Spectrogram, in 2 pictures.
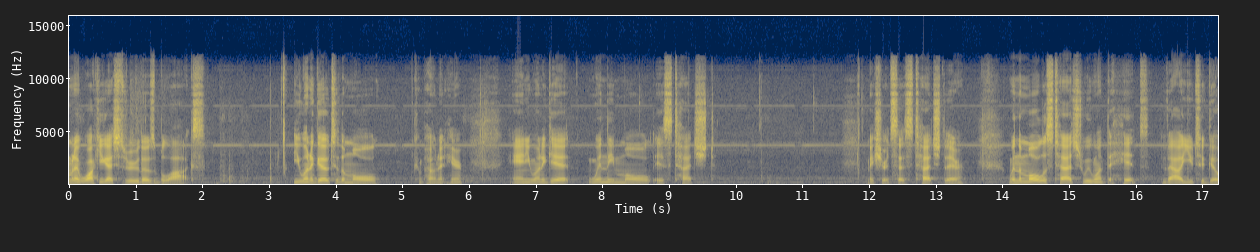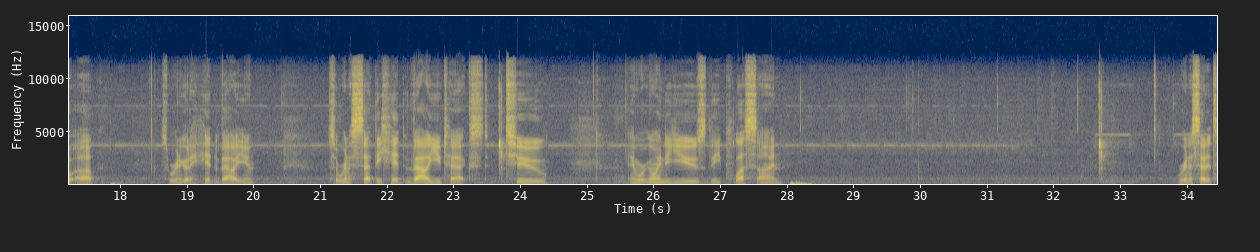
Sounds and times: Speech: 0.0s - 2.1s, 3.2s - 6.0s, 6.6s - 9.7s, 12.0s - 13.5s, 14.1s - 17.7s, 18.6s - 20.1s, 21.1s - 24.5s, 25.6s - 28.0s, 33.9s - 34.4s.

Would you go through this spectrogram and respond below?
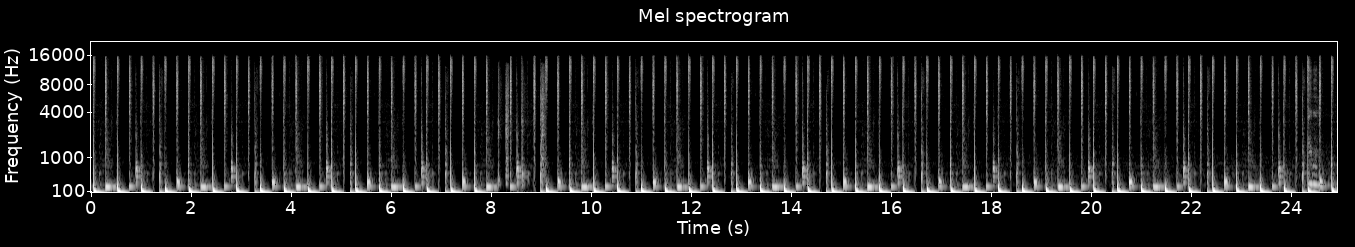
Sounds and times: Music: 0.0s - 24.9s.

